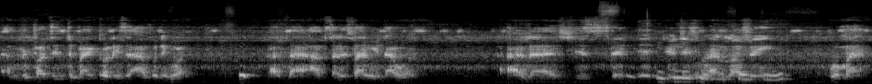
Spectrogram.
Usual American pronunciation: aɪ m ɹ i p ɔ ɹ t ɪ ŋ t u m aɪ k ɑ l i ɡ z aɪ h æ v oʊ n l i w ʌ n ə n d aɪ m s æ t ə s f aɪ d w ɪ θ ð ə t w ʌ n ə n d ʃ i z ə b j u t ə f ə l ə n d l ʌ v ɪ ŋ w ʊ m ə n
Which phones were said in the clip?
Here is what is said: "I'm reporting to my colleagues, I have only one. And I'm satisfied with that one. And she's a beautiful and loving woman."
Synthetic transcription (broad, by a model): aɪ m ɹ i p ɔ t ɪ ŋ t u m aɪ k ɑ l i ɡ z aɪ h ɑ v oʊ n i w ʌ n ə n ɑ aɪ m s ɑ t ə s f aɪ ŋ w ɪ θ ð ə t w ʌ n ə n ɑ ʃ i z ə b j u t ə f ə l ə n l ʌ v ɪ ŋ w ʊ m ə n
